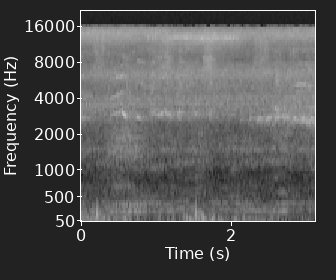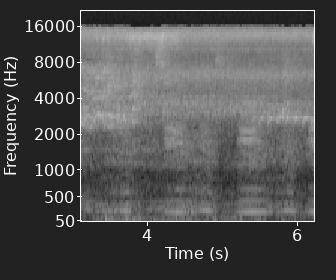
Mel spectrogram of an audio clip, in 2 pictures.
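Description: Deep, resonant droning notes of an American bullfrog, repeated in short low bursts.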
